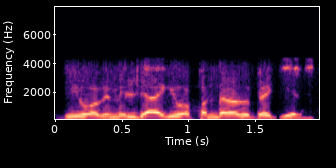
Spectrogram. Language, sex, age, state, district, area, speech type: Urdu, male, 18-30, Uttar Pradesh, Saharanpur, urban, conversation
